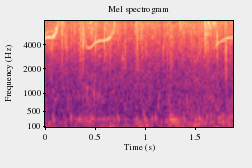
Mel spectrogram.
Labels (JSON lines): {"label": "biophony, dolphin", "recorder": "SoundTrap 500"}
